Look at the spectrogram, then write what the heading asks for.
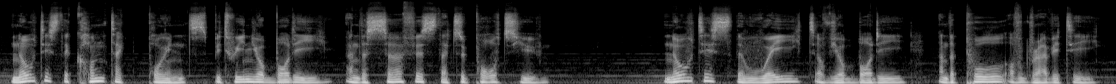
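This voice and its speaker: A man narrating a guided meditation in a measured, instructional, scripted way. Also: on the low side, a little mellow. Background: background music.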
